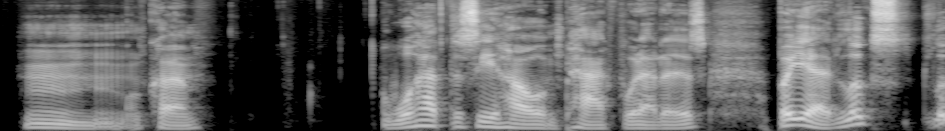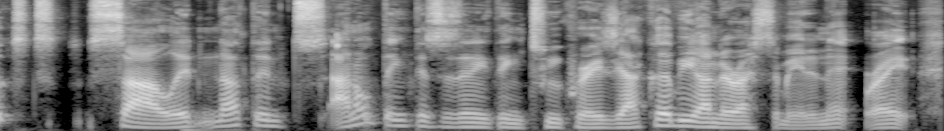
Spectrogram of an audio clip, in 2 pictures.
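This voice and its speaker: Quiet and fairly low in pitch, a man speaks at a fairly quick pace with lively intonation, in a very clean recording with a silent background and a dry, close sound with no echo. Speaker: mobile game YouTuber. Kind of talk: game unit review commentary. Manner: quiet, subdued.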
